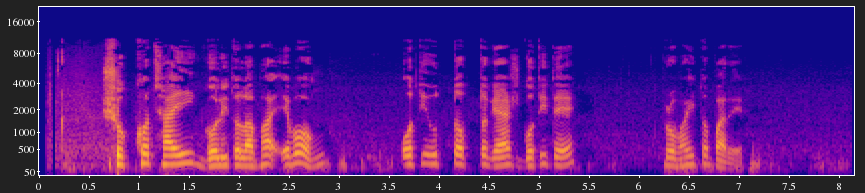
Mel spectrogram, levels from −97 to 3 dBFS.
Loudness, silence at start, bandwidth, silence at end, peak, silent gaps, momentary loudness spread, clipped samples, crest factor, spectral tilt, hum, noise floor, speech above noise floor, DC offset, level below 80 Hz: -21 LUFS; 0.65 s; 11.5 kHz; 1.15 s; 0 dBFS; none; 13 LU; under 0.1%; 22 dB; -5.5 dB/octave; none; -64 dBFS; 44 dB; under 0.1%; -64 dBFS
